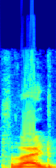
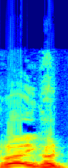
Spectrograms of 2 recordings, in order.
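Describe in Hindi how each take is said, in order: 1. 'gh' मौन है, इसलिए एक ही अक्षर बनता है। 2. 'gh' उच्चारित होता है, यह एक 'gh' अक्षर है। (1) "आर I जी S T को राइट पढ़ेंगे" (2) "तो हम राय घट पढ़ते वो गलत हो जाता"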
